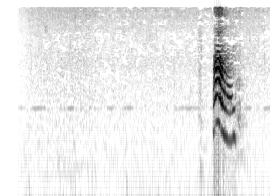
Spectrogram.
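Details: Cheetah making a hiccup-like sound: after a faint steady hum, a single short, bright, harmonic chirp that rises and then falls.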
